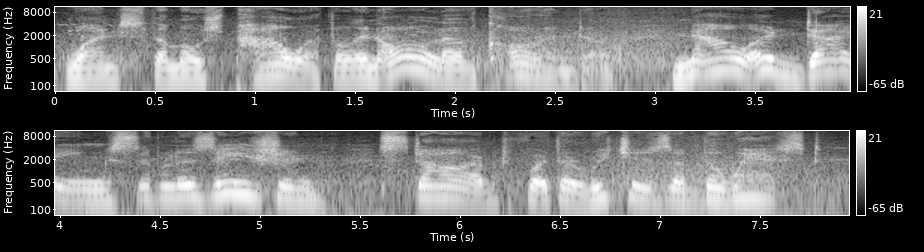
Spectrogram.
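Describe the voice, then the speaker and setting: A fantasy game narrator delivers scripted lore at a slow, deliberate pace. The voice sits at a middling pitch and tells it with drama. Noticeable noise and ambient game sound run behind the narration. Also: expressive.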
